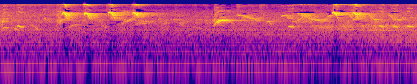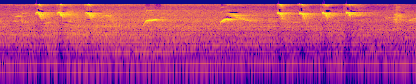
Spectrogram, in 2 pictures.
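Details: Energetic kolibri ninja sunbird song for bird training: strings of piercing high chirps that drop quickly in pitch, delivered in quick groups about every half second, with a constant low background hum.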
